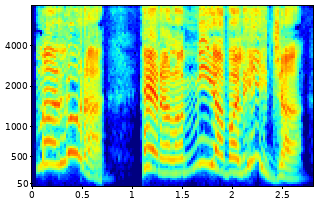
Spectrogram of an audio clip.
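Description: An actor playing an excitable, anxious mouse who tells his own story in a children's audiobook, dramatic and expressive. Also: very high voice, unhurried, no room sound, studio quality, heavily acted. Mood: narrating, weary. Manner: dramatic, expressive, breathless exclamations. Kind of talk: children's audiobook first-person narration.

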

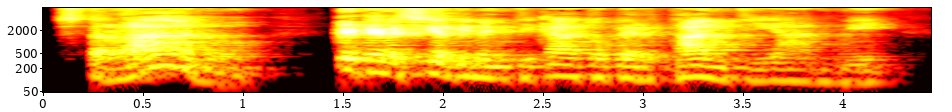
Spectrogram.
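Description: A man voicing a slow, echoing childlike ghost. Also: on the low side, voice pushed down, full character voice. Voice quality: soft, fluting, distant. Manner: slow, calm, enigmatic. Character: gentle mysterious childlike ghost.

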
